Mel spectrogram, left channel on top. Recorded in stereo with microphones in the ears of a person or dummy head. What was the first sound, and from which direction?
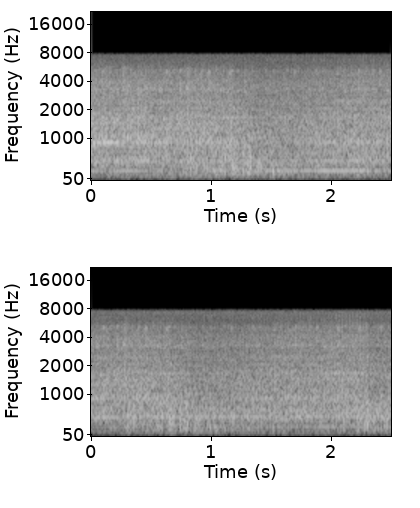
Only background noise.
